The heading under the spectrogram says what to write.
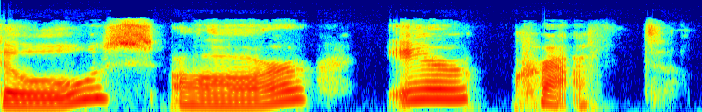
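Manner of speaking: very slow, drawn-out reading. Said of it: "Let's say".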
